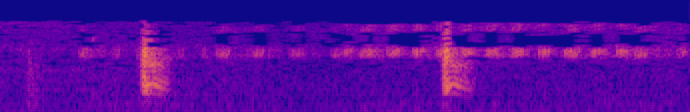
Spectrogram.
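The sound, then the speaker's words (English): Two single, twangy plunking territorial calls of a green frog, recorded in a ditch near Orange Springs, Florida, about a second apart, set against a steady, high-pitched background chorus of insects or frogs. “In eastern North America, the single notes of the territoriality call of individual green frogs can be heard throughout the summer.”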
